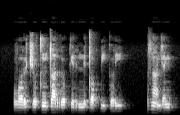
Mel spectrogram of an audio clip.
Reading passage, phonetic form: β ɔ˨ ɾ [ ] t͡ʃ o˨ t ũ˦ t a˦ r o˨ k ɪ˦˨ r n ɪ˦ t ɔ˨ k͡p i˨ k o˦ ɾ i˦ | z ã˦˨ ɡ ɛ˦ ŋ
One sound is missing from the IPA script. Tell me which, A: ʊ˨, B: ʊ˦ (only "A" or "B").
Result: B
